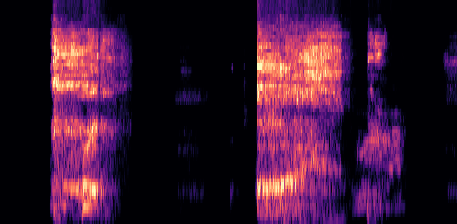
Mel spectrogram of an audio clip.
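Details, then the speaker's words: Adult with COPD and allergies on fluticasone, on a bad nasal-congestion day with a stuck booger, snorting and coughing. "Well, anyway, I had a bad booger day today. You can hear me snorting and coughing and shit."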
